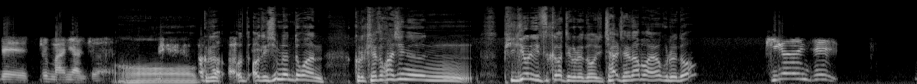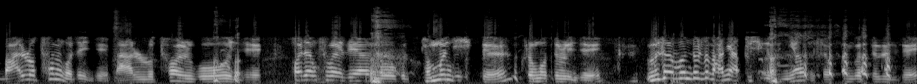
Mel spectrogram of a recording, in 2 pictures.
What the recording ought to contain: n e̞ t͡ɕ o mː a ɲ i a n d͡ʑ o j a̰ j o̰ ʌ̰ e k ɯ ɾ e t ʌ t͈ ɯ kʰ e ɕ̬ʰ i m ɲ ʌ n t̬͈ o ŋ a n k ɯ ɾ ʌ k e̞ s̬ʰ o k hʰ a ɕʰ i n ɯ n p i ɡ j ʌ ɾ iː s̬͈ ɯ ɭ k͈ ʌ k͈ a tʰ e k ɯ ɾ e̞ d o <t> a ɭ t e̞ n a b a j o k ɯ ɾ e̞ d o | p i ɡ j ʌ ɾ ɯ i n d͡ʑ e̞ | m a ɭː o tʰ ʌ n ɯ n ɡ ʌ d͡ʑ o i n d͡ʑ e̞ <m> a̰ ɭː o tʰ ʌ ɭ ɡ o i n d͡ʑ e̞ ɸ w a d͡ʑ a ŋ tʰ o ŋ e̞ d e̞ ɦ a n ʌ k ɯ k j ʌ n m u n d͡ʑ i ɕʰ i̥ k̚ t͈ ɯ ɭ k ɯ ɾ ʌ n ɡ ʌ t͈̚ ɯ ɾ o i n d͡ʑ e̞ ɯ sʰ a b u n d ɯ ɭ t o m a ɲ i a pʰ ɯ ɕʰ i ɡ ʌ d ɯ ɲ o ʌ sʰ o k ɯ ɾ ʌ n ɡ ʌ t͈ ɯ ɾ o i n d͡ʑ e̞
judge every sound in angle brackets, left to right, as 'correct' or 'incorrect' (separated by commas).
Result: incorrect, correct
